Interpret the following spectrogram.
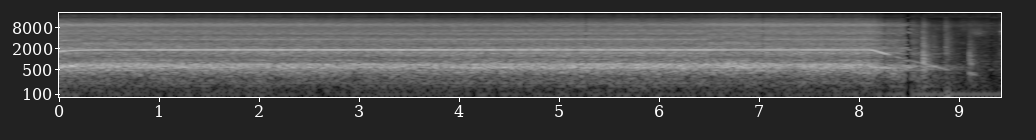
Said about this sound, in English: you can speed up the drying process ever so slightly with a small hairdryer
